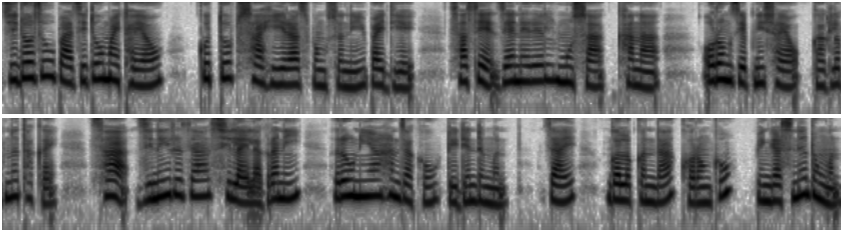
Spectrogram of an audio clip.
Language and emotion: Bodo, neutral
